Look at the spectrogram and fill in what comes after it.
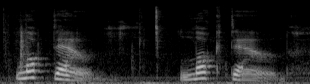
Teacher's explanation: so two syllables oh we stress the first one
